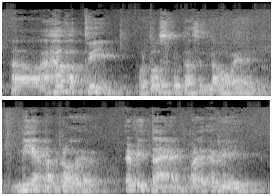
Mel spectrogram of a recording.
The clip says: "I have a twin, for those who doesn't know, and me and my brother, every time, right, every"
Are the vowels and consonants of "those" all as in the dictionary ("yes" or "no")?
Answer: no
